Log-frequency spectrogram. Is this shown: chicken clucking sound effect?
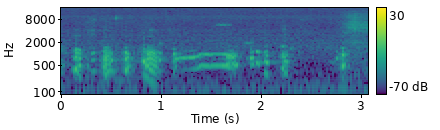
yes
